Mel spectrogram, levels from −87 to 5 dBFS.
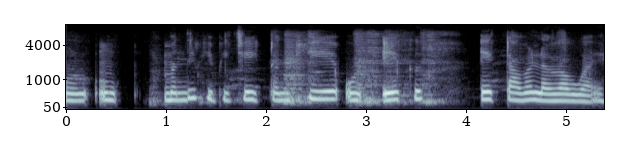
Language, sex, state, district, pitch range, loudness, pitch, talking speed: Rajasthani, female, Rajasthan, Nagaur, 205-235 Hz, -16 LUFS, 220 Hz, 145 wpm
